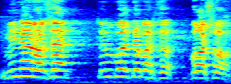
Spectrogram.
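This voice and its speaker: A man teaching English in a large classroom, loudly leading call-and-response drills. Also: very high voice, a little fast. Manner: loud, energetic, often shouting prompts to a class. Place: large classroom full of students. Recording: echoey classroom, distant mic, loud student chorus and noise.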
